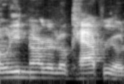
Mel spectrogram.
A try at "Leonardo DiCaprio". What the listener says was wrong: No, no, I think the first time you said DiCaprio or something, you added an O there. Just there. It's DiCaprio, but the first time you said it very weird.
